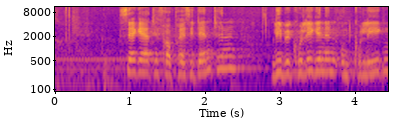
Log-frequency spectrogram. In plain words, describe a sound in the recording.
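A woman speaks calmly into a microphone, heard through loudspeakers in a large hall.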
